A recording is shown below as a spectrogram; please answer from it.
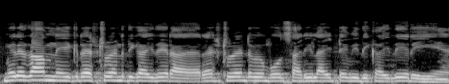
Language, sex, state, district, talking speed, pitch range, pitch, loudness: Hindi, male, Haryana, Rohtak, 240 wpm, 155-175 Hz, 165 Hz, -14 LUFS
